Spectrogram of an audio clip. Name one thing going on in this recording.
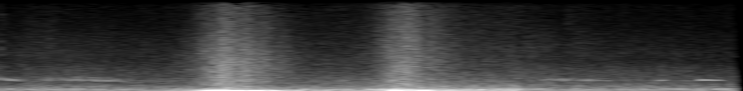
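Air whooshes loudly twice.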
